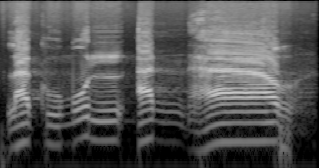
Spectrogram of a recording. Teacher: Seperti ini tadi, lakumul anhar, tidak boleh lakumul anhar, tidak boleh ya, harus dibaca jelas, lakumul anhar, begitu. Tidak boleh diidghamkan, tak boleh ada diikhfakan samar, tak boleh kemudian ada gunnahnya. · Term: izhar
